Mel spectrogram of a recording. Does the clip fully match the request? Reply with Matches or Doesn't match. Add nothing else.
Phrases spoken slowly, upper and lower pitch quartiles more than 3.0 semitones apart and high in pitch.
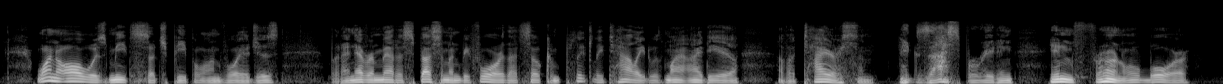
Doesn't match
